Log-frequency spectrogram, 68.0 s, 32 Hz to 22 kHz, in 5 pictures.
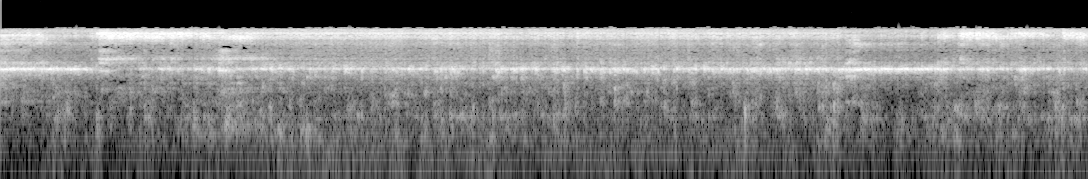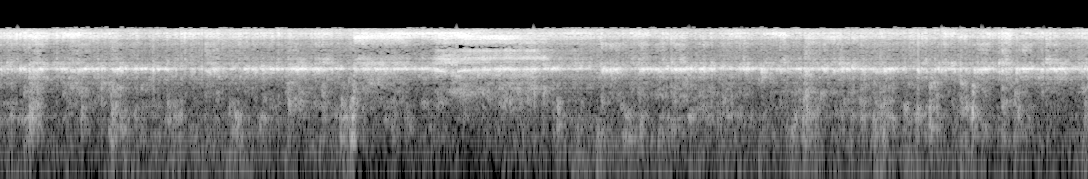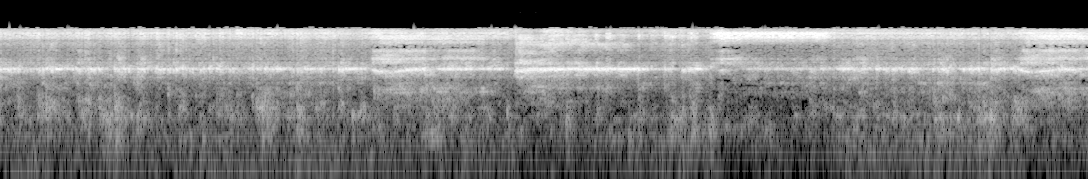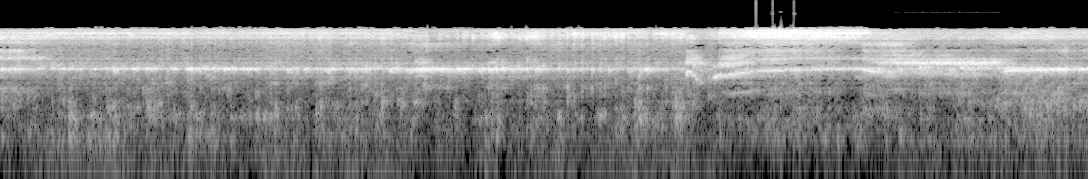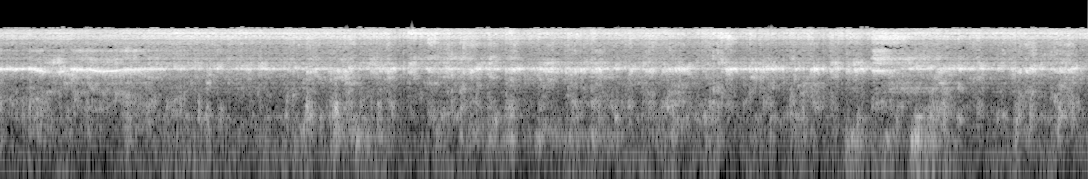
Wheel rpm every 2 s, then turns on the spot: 230, 230, 230, 230, 230, 230, 230, 230, 230, 230, 230, 230, 230, 230, 230, 230, 230, 230, 230, 240, 230, 230, 230, 230, 230, 210, 220, 230, 230, 230, 230, 230, 230, 230.
none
